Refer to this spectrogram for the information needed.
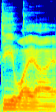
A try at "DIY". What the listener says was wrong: DIY. DYI. You said DYI. It's DIY.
